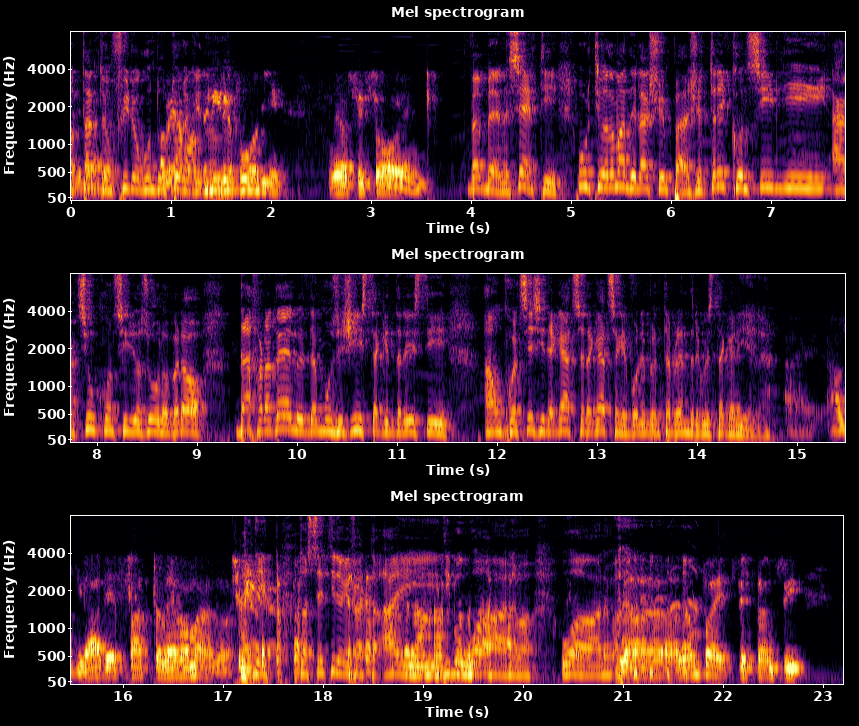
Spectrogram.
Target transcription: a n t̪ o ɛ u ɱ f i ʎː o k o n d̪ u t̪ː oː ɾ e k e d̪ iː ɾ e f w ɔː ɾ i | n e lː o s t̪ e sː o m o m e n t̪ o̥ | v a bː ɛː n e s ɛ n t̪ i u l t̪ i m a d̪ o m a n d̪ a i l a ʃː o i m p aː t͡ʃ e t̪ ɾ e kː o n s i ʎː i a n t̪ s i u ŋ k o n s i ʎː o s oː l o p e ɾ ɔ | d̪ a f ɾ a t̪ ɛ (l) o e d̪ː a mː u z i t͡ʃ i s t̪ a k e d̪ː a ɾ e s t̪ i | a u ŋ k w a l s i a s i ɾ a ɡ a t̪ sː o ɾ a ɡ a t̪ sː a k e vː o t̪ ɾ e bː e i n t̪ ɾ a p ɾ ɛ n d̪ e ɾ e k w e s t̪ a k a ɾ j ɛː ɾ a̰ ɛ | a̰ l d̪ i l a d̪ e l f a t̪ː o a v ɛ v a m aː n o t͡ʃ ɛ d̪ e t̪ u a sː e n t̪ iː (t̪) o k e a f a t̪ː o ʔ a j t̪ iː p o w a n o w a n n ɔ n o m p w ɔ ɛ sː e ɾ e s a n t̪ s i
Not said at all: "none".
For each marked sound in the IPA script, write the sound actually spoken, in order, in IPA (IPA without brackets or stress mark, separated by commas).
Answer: lː, t̪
